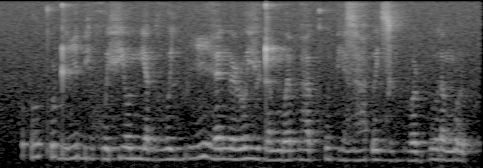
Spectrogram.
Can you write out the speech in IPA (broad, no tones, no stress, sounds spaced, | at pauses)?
ʔ o̤ kʷʼ i ɖʱ i bʲ ɯ xʷ a fʲ o mʲ a ɡʱ u lʲ bʱ i ɦ ɛ n ɯ ɭ u vʲ ɛ ɖ a ŋʷ ɛ bʱ a kʷʰ e pʲ a̤ z a̤ ʔ ɯ lʲ z o̤ ɖ bʱ o ɖ ɓ u ɾ ʌ ŋʷ ɯ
